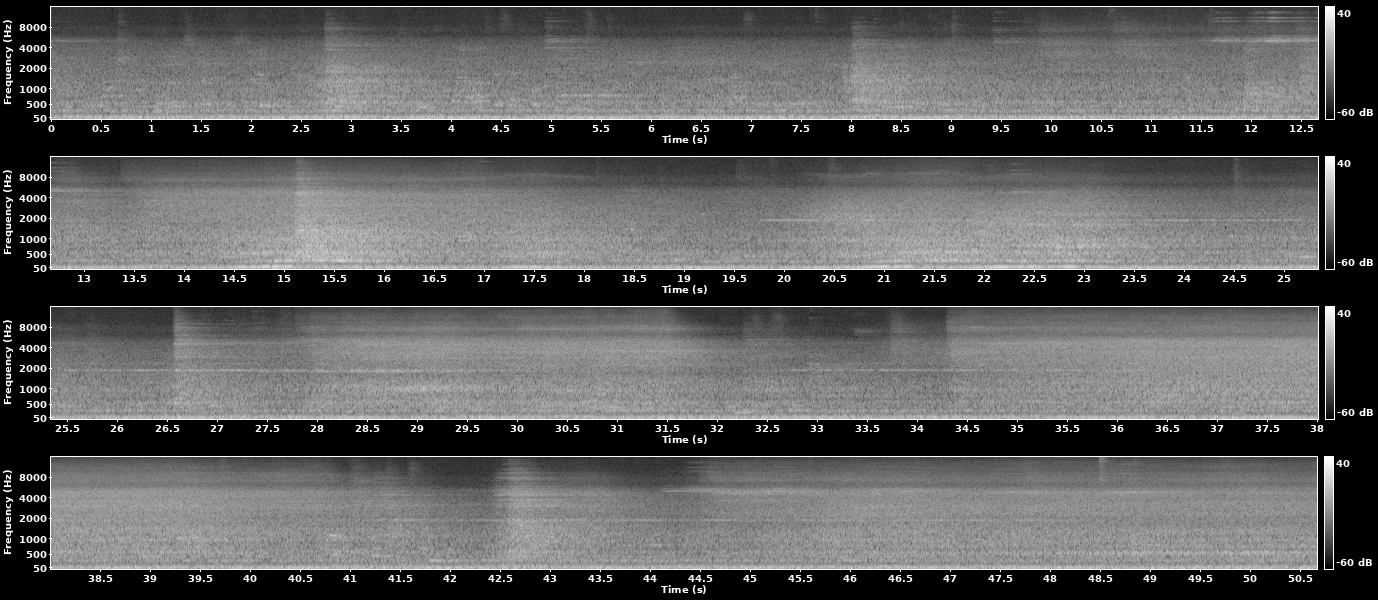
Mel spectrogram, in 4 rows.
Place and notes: Kirkwall, Orkney Islands, UK - Stairs To Cargo Deck, Lerwick to Aberdeen Ferry, Kirkwall Stopover
Sailing from the Shetland Islands to Aberdeen, the ferry stops at Kirkwall on the Orkneys in the middle of the night. Standing at the top of the stairs down to the cargo deck.
Soundman OKMII/ Olympus LS11
Orkney, Scotland, United Kingdom, 24 August 2012, 00:30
